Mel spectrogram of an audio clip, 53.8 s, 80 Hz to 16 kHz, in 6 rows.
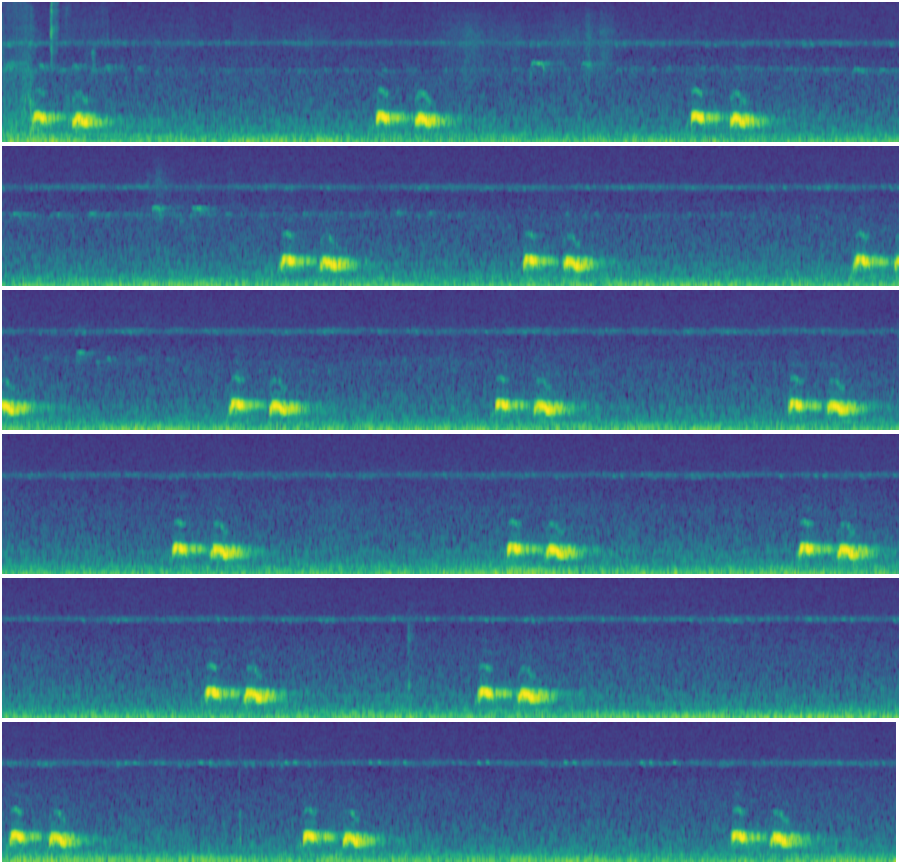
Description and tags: Field recording of Southern Boobook owl, also known as a Mopoke in Port Stephens Australia. Regular two-note calls that sound like "boo-book". Dovelike sound. Recorded using Zoom H2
